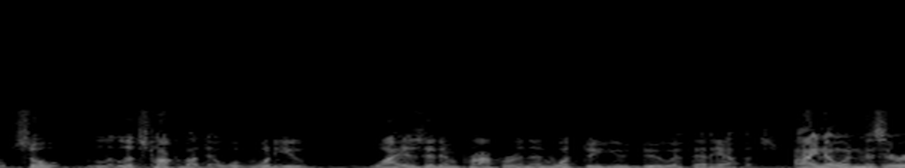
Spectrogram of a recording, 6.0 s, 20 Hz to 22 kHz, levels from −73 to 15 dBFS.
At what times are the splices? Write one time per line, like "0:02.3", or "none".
none

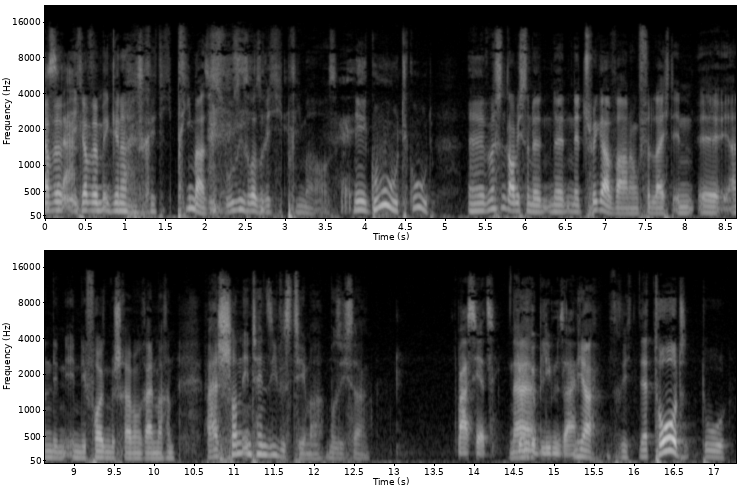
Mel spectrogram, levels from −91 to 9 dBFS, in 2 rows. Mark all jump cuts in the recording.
none

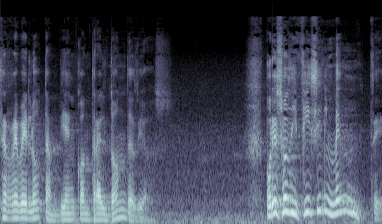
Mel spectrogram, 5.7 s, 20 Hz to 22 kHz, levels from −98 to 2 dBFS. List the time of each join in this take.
none

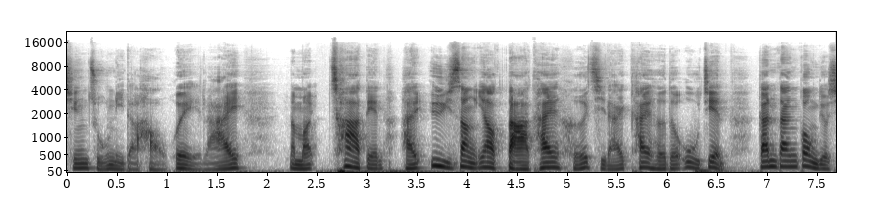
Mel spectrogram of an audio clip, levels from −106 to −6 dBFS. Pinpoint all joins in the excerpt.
0:02.2

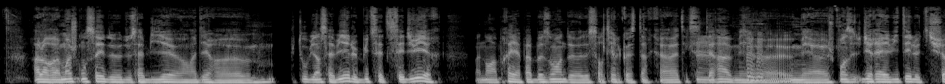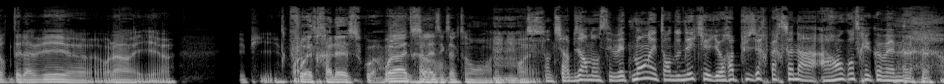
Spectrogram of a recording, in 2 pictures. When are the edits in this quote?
none

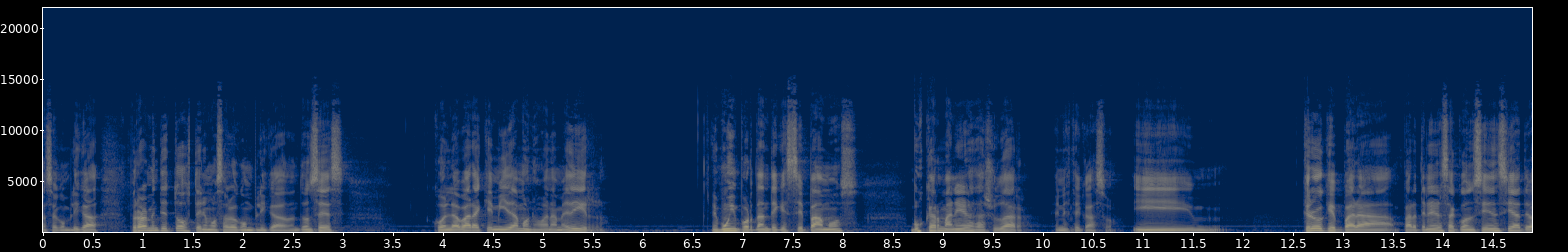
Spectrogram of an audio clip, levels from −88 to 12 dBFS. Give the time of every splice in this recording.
0:10.8

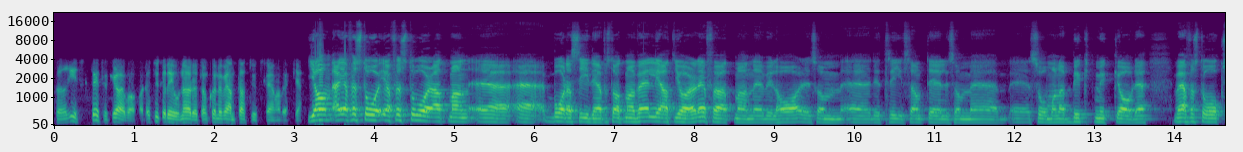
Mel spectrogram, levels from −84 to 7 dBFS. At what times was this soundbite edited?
0:03.1

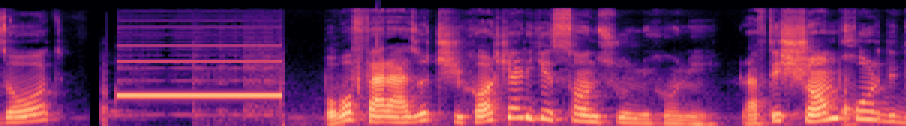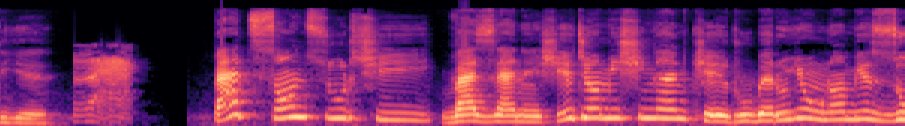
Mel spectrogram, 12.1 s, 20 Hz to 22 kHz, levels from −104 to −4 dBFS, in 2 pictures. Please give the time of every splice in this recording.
none

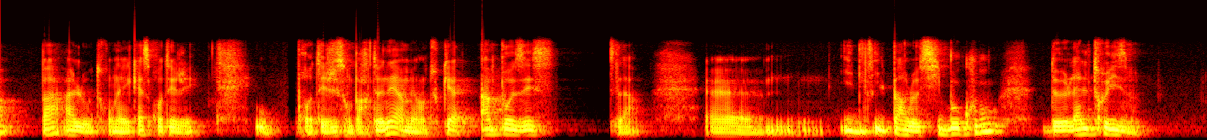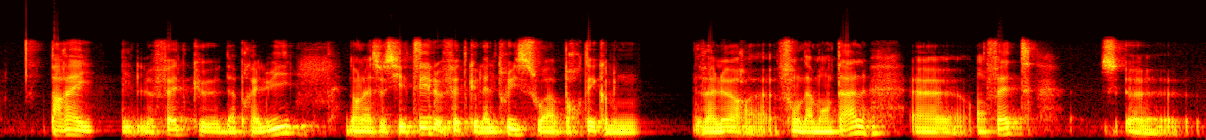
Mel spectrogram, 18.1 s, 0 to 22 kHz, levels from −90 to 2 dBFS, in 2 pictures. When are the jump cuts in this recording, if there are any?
none

